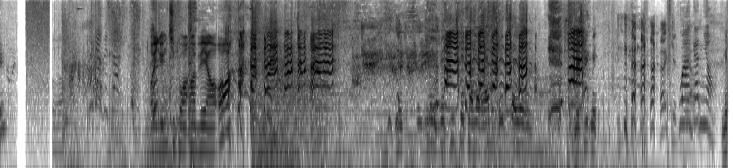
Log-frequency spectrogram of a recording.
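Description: A man shouts and laughs excitedly into a microphone.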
